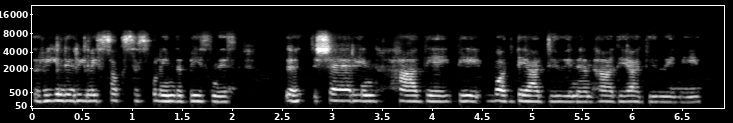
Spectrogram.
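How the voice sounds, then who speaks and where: At a fairly slow pace, a woman with a Hungarian accent speaks at medium pitch in a monotone, flat intonation. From Hungary. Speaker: online entrepreneur. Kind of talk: live stream interview.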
